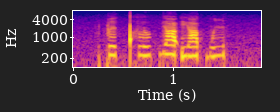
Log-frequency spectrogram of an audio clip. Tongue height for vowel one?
mid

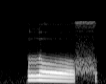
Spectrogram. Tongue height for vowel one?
mid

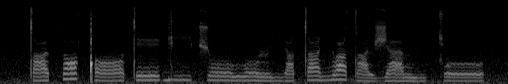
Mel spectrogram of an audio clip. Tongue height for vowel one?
mid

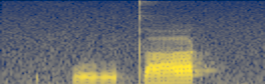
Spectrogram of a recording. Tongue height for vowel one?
high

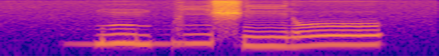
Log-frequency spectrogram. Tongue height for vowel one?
high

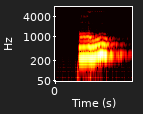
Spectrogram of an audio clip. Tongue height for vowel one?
high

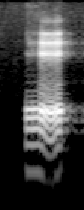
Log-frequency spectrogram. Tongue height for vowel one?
mid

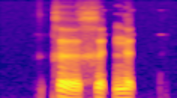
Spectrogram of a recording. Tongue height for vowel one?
mid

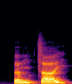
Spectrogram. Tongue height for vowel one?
low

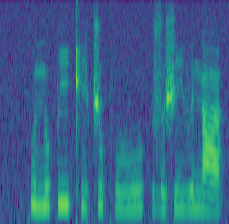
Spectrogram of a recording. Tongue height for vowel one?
high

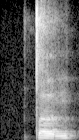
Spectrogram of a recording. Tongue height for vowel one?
low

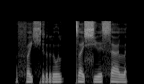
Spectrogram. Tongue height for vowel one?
low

